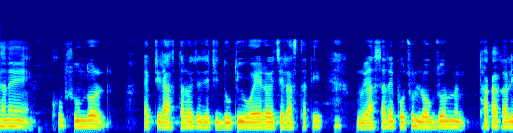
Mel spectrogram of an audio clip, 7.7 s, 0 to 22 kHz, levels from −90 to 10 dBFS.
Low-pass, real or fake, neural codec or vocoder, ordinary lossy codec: 7.2 kHz; real; none; AAC, 48 kbps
